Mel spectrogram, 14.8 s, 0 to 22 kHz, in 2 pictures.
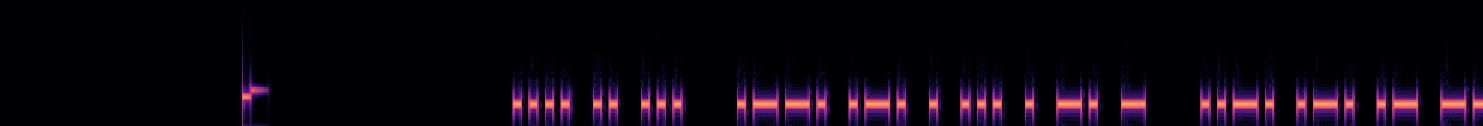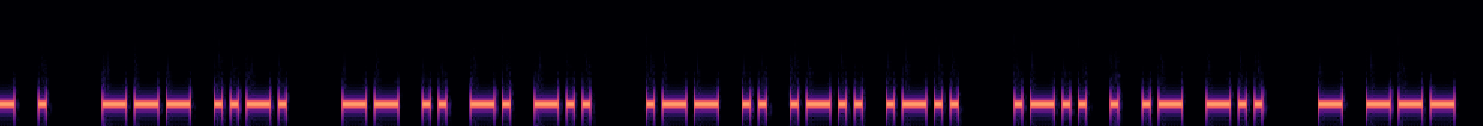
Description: Morse code, heard as a keyed tone, about 30 wpm, 700 Hz. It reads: HIS PRESENT FRAME OF MIND WILL LEAD TO
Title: Sentences from Top 1000 Words - Review Part 6 - 30wpm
